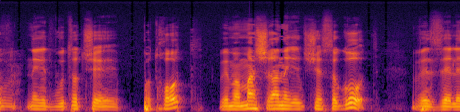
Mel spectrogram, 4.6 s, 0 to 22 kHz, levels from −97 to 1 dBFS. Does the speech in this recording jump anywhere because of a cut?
yes; 2 cuts; at 2.1 s, 3.0 s

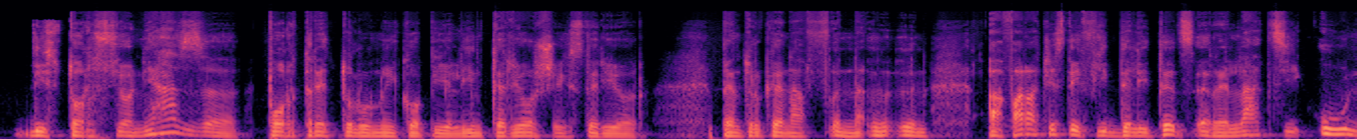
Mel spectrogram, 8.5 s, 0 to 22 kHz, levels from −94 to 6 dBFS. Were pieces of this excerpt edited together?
yes; 2 cuts; at 1.6 s, 5.4 s

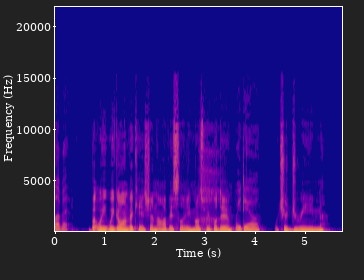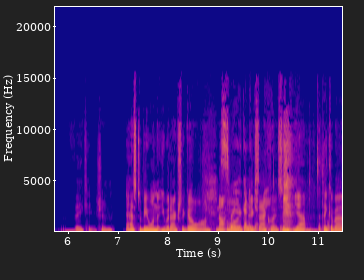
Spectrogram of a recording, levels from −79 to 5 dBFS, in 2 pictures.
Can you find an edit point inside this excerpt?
yes; 1 cut; at 9.2 s

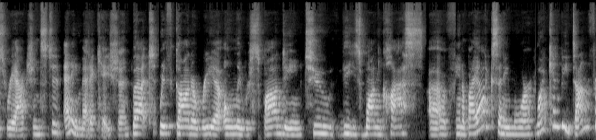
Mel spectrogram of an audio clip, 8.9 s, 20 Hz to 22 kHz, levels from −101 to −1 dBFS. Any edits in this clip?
no; 0 cuts

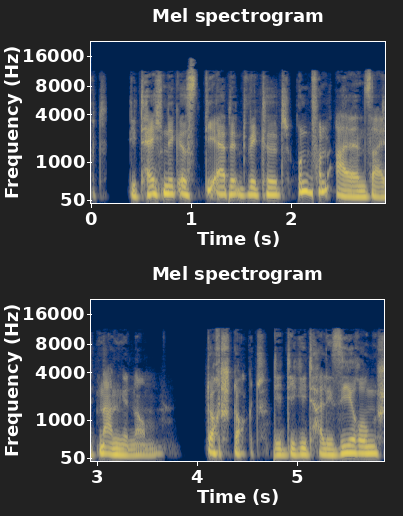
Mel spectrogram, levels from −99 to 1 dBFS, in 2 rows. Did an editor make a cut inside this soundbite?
yes; 5 cuts; at 1.1 s, 1.4 s, 2.2 s, 4.2 s, 4.8 s

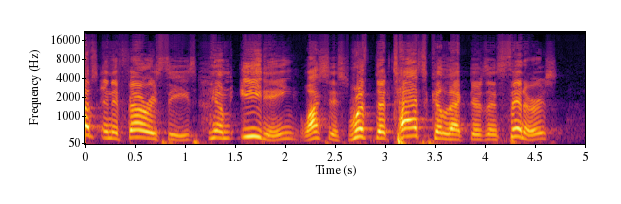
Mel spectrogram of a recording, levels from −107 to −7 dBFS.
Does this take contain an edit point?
yes; 2 cuts; at 1.2 s, 2.6 s

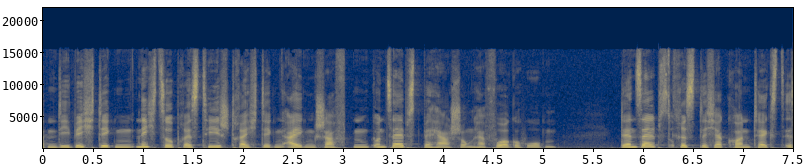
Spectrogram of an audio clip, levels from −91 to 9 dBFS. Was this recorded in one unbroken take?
no; 3 cuts; at 0.9 s, 3.3 s, 6.3 s

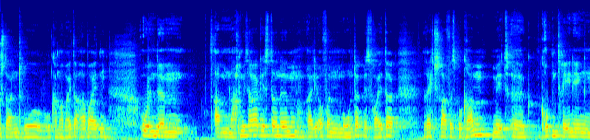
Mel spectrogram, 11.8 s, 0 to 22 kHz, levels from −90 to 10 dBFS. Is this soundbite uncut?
yes; 0 cuts

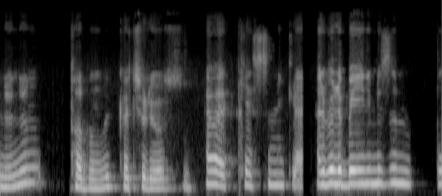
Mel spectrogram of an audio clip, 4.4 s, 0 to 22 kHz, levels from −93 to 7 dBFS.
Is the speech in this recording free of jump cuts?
no; 1 cut; at 2.0 s

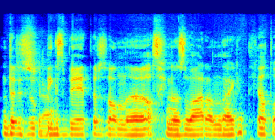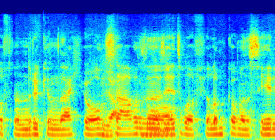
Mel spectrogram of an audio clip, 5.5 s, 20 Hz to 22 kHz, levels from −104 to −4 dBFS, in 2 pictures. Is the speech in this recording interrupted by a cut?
no; 0 cuts

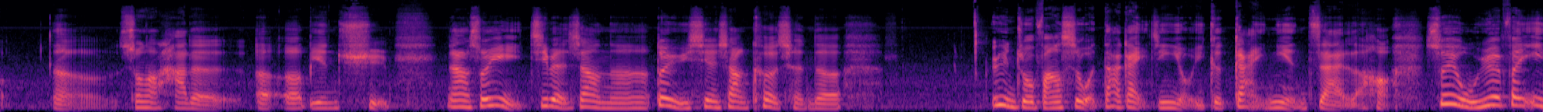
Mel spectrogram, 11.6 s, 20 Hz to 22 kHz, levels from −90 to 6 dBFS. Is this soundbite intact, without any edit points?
no; 2 cuts; at 4.9 s, 6.6 s

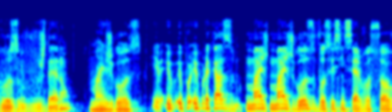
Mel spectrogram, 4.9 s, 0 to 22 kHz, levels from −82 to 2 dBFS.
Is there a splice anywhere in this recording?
yes; 2 cuts; at 1.8 s, 3.3 s

